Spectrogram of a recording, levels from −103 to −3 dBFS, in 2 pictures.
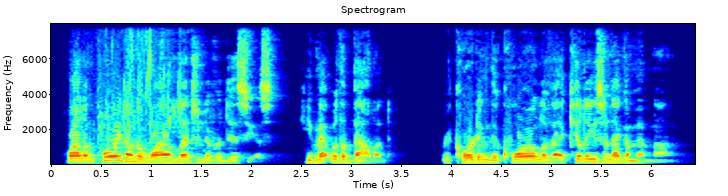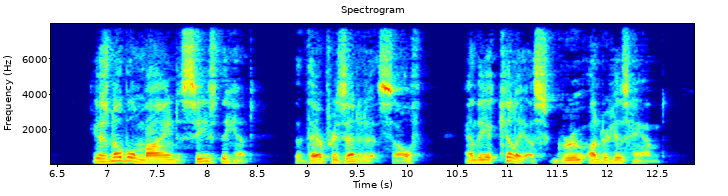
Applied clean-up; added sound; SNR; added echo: classical method log-MMSE.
